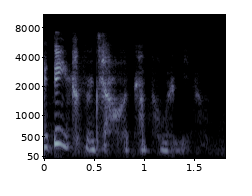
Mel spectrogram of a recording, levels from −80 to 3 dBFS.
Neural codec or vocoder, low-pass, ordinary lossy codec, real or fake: codec, 16 kHz, 1 kbps, FunCodec, trained on Chinese and English, 50 frames a second; 7.2 kHz; MP3, 96 kbps; fake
